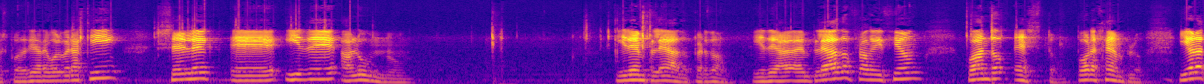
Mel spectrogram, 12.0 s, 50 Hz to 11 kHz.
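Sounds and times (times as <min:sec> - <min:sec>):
computer keyboard keystrokes: 0:00.7 - 0:02.5, 0:04.9 - 0:06.7, 0:09.6 - 0:10.2.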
